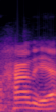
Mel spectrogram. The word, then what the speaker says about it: Chania: I'm in Chania, or Hania as they pronounce it, in Greece.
